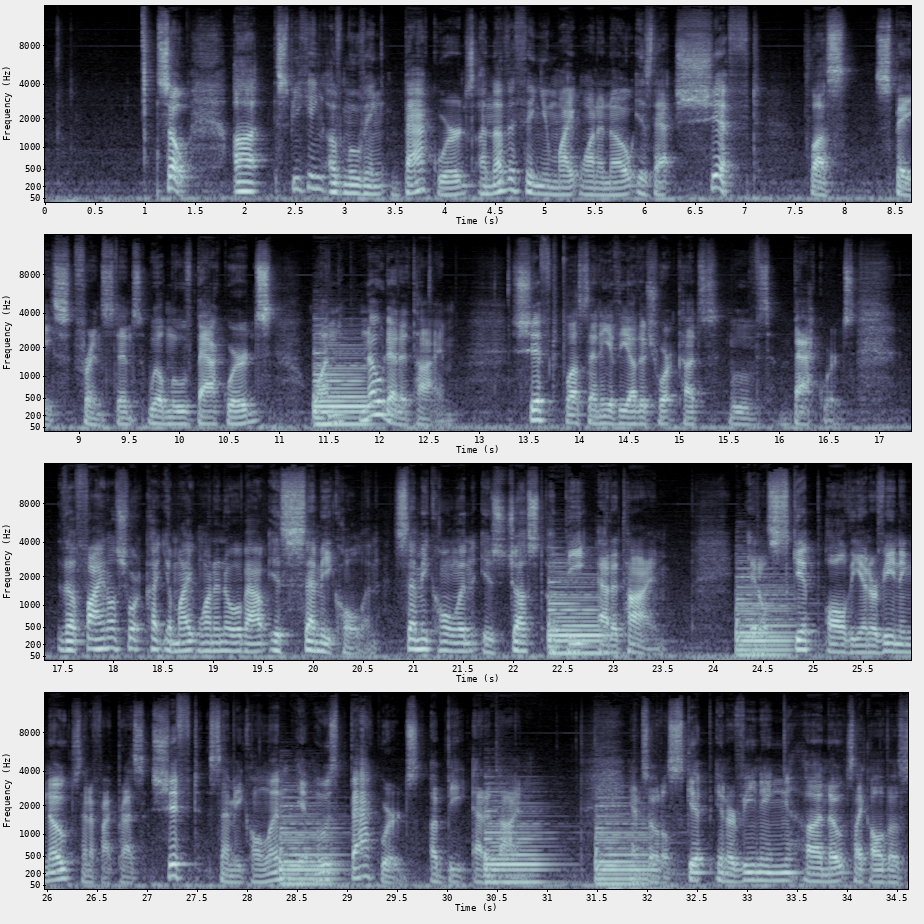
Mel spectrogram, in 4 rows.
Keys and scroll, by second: 10.8 shift+space, 12.4 shift+space, 13.2 shift+space, 21.1 ;, 22.0 ;, 22.9 ;, 23.8 ;, 27.0 shift+;, 27.9 shift+;, 29.0 shift+;, 30.0 shift+;, 31.1 shift+;.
